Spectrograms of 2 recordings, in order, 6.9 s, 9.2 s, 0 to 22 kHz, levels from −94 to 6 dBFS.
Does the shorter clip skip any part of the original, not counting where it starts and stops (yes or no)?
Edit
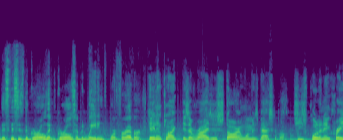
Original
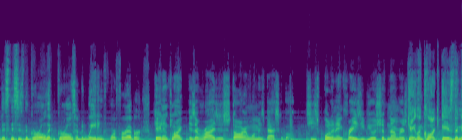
yes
